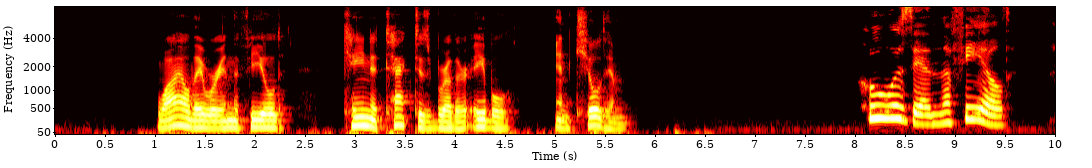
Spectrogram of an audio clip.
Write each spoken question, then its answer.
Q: Who was in the field?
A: Cain and Abel were in the field.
